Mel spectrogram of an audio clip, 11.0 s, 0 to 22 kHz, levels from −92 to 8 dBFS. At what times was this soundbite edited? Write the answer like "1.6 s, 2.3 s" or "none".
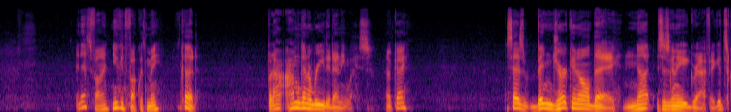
2.7 s, 7.6 s, 9.9 s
